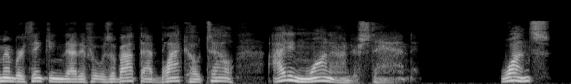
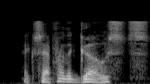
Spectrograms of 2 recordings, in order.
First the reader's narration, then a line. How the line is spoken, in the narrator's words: Jack muttered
